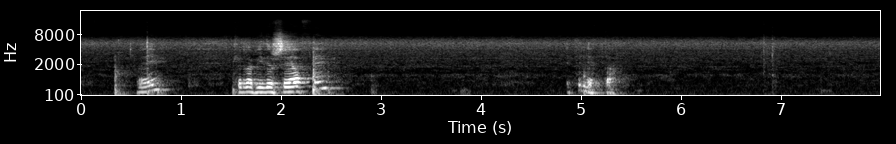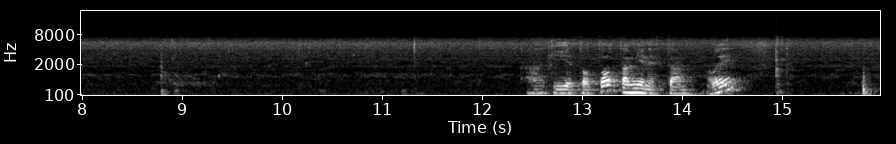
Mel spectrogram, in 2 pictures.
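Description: Dough fritters sizzle in hot oil in a frying pan.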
